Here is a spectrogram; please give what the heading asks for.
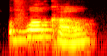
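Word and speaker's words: Vuokko: Is it Vuoko? Yes, it is correctly. I'm saying it correctly.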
